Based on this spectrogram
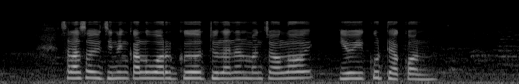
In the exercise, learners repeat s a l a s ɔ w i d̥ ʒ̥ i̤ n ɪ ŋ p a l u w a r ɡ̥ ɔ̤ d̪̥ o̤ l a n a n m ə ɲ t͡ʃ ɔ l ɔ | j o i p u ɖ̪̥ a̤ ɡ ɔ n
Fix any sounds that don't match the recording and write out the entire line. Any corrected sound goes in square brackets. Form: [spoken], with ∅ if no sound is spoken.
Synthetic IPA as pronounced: s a l a s ɔ w i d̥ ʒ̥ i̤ n ɪ ŋ [k] a l u w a r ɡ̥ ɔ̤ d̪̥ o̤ l a n a n m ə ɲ t͡ʃ ɔ l ɔ | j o i [k] u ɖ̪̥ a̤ [k] ɔ n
